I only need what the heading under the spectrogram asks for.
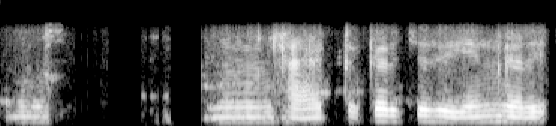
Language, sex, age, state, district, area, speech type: Malayalam, male, 18-30, Kerala, Palakkad, urban, conversation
